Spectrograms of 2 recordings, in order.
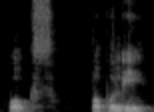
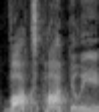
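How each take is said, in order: First: The first word starts with a W sound. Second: The first word starts with a V sound. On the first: The speaker calls it right. "in Latin, there's no V sound ... is the correct pronunciation in Latin" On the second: The speaker calls it wrong. "People say"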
